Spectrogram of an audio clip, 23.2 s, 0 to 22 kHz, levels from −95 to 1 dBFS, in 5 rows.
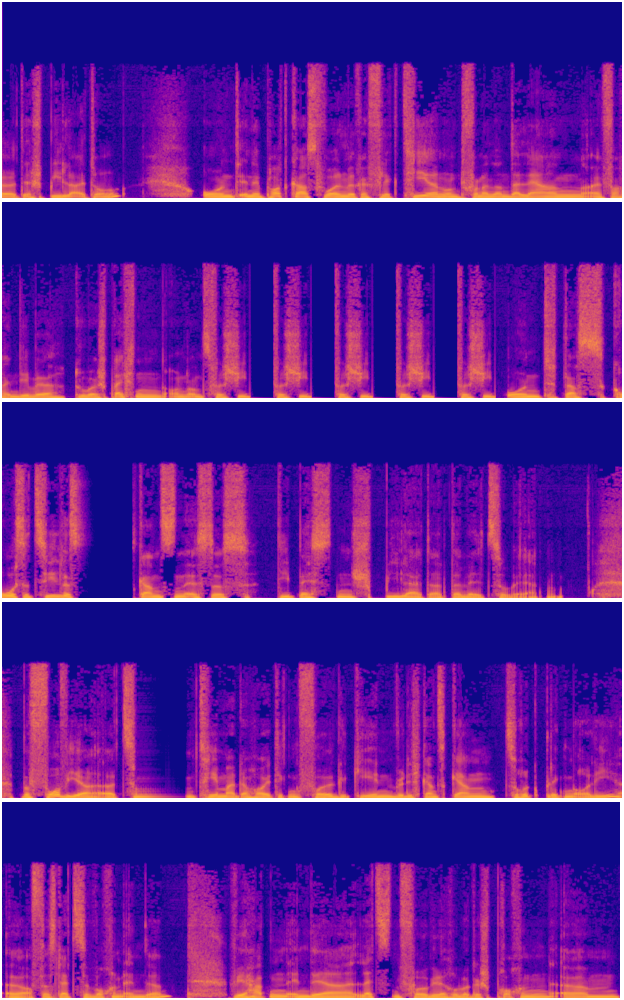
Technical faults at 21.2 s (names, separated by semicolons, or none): none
